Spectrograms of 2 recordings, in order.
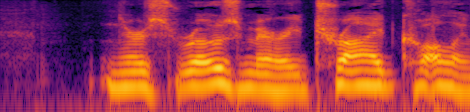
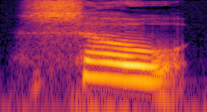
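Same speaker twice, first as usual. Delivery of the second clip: moaning; 7 semitones higher, 4 dB louder than usual. Acted. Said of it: "I moaned".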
